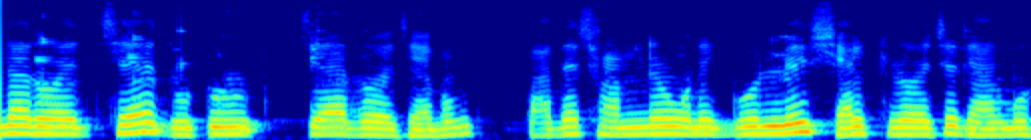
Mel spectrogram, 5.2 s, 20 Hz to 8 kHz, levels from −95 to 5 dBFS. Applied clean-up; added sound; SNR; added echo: neural mask model DeepFilterNet 3.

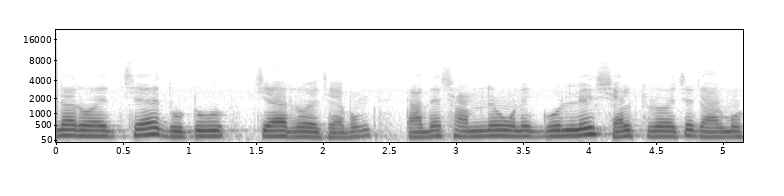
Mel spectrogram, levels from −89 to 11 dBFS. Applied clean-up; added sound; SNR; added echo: none; none; none; none.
